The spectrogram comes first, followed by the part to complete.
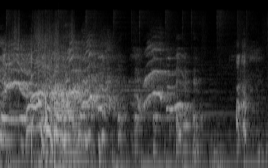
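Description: Loud laughter over background music. The laughing is heaviest in the first two seconds, with a shorter burst a little later.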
